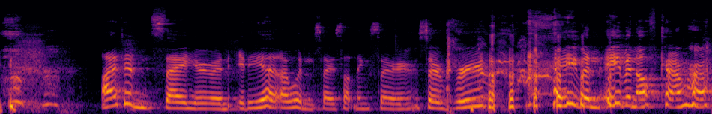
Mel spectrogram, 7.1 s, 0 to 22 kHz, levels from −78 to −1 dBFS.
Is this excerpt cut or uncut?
uncut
